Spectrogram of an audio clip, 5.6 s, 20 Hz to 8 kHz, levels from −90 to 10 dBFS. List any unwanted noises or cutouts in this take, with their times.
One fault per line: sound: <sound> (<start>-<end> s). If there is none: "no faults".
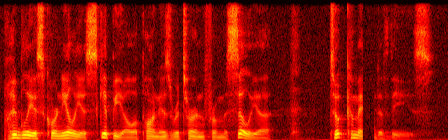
sound: breath (3.6-3.8 s)
sound: dropout (4.5-4.7 s)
